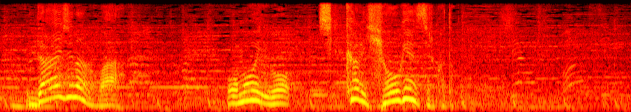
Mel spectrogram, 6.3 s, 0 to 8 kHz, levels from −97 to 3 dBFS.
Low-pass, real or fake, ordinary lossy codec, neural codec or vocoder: 7.2 kHz; real; none; none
